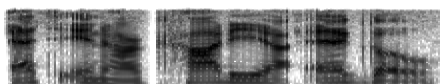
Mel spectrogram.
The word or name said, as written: et in Arcadia ego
